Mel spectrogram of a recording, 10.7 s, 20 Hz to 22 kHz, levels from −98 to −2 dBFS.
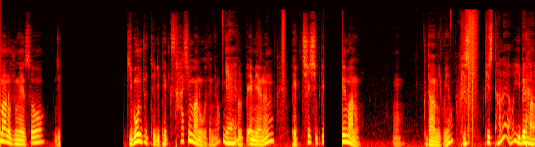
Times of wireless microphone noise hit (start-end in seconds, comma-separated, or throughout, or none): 5.61-5.69, 9.28-9.56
